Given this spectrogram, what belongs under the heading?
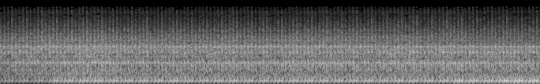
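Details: R2.8 Cummins diesel swapped into a 1997 Jeep Wrangler, first start-up with gauges not connected; even steady diesel clatter at about three beats a second, no misses or stray knocks, healthy diesel settling into idle.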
